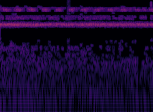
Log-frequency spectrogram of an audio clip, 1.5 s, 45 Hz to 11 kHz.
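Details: Desert crickets in California on a harvest-moon night, September 25, 2018, recorded from a rooftop: one continuous piercing trill at an unchanging pitch, with faint low rumble underneath.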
